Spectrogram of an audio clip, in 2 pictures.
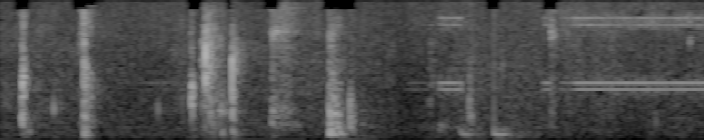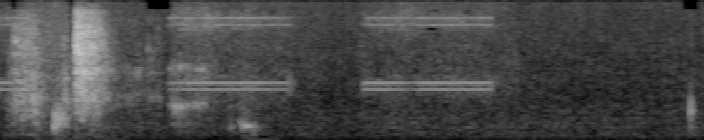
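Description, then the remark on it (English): A series of steady electronic beeps sounds in short bursts, each a sustained two-tone pulse, amid intermittent clattering and shuffling noises during a court appeal hearing; fairly quiet overall, with no clear speech. “I heard beeping.”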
